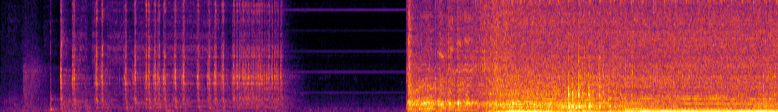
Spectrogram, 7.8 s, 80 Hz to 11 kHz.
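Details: 2006 Audi S4 Avant 4.2 L naturally aspirated V8, 262k km, automatic, cold start: cranks, rev flare, then faint rattle; VCDS shows timing chain stretched, needs replacement.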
